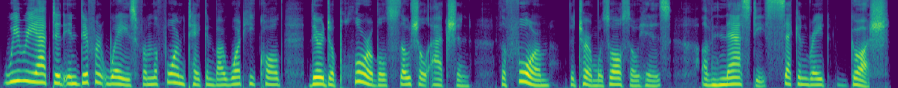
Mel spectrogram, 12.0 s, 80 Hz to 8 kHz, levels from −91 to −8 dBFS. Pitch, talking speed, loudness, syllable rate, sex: 210 Hz, 140 wpm, -18 LUFS, 3.7 syllables/s, female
